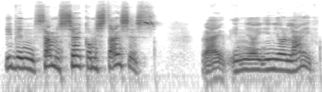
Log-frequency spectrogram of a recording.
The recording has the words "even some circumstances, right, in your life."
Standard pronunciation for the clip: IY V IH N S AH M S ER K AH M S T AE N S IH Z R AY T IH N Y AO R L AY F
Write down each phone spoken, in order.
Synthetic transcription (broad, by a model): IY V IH N S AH M S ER K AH M S T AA N S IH S R AY T IH N Y AO R L AY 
